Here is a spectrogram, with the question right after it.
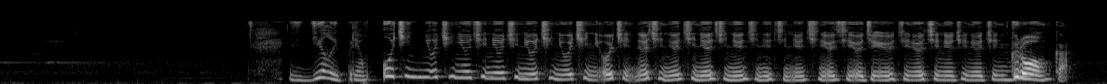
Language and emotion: Russian, positive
